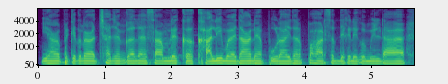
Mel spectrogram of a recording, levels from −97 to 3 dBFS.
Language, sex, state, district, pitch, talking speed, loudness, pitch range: Hindi, male, Bihar, Araria, 120 Hz, 210 wpm, -19 LUFS, 115-120 Hz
